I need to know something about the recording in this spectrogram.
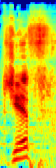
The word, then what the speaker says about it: GIF: working on some animated gif and they were like like Flubber people be so confused always decide the pronunciation is based on Words similarly spelled like them so uh GIF is pronounced like gift your logic is sound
